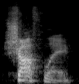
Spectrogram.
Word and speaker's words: Schauffele: And you got to take the Lee out of it. There's no Lee. Yeah, Lee. Okay. Schauffele. We're talking 2 syllables.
